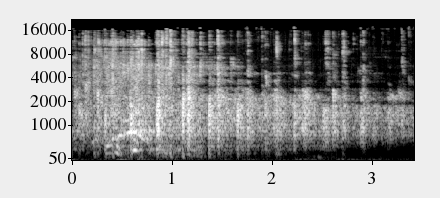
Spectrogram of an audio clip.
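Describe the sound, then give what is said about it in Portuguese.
Audience applause during a sermon, a dense steady patter of many hands clapping that holds for a few seconds and then eases off slightly, with faint voices mixed in. “Dê um aplauso para a vida do irmão Márcio.”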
